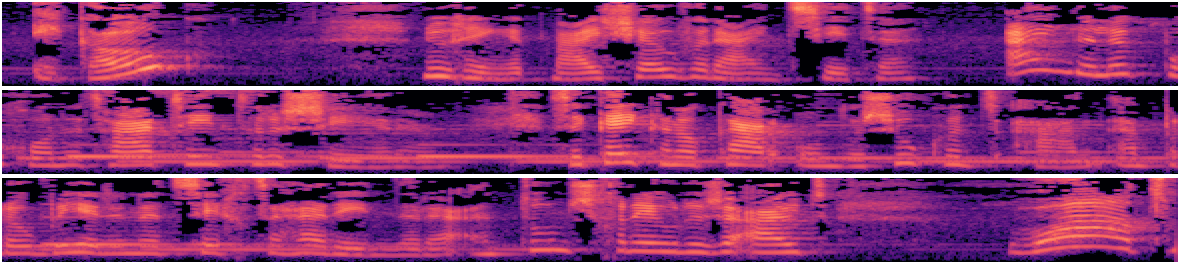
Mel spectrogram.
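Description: Woman calmly reading a children's story. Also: a little high, moderate pace. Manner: calm, gentle storytelling. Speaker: narrator. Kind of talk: audiobook narration of a children's story. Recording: music playing behind the voice. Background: music.

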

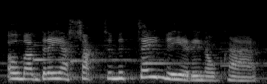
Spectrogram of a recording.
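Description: A woman narrating a children's storybook in a lively way, with asides to the listener. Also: fairly high pitch, measured pace. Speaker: audiobook narrator. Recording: lo-fi with music behind.

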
